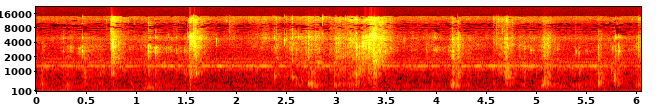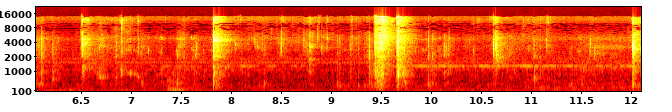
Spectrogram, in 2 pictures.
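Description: Close-up mukbang eating sounds: wet chewing and lip-smacking on mouthfuls of eba and egusi soup, with fingers squeezing the soft dough. The sound is a string of short sticky smacks and clicks, with a few louder ones about three, eight and nine and a half seconds in.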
